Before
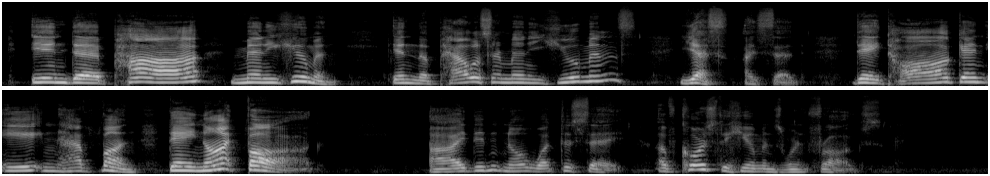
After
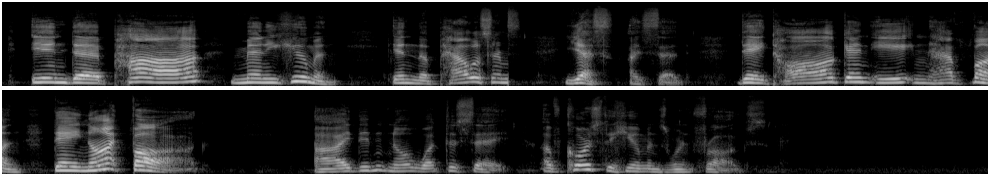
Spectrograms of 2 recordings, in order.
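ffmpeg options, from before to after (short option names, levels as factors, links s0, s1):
-filter_complex "[0:a]asplit=2[s0][s1];[s0]atrim=end=5.062[s2];[s1]atrim=start=6.208[s3];[s2][s3]acrossfade=d=0.004:c1=hsin:c2=hsin"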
